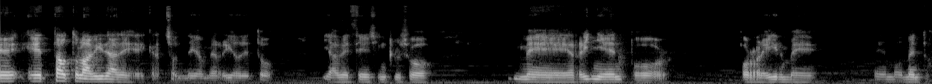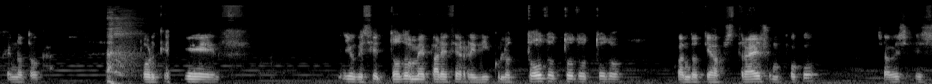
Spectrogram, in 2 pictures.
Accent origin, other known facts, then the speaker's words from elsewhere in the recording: Castilla-La Mancha, Spain; además de que somos manchegos todos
